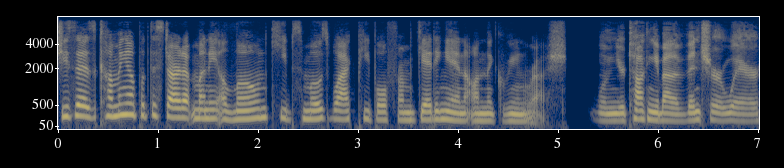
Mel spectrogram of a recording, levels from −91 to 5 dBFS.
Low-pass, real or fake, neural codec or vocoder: 7.2 kHz; fake; codec, 16 kHz in and 24 kHz out, 1 kbps, XY-Tokenizer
